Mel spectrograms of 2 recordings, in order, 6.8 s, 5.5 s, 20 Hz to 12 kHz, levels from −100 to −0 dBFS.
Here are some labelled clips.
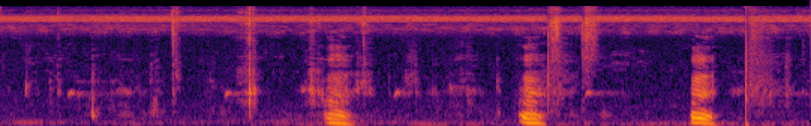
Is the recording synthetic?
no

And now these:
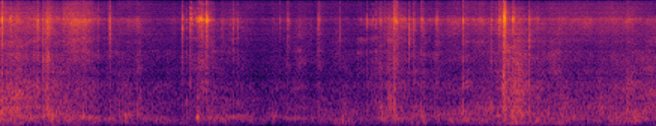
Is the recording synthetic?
yes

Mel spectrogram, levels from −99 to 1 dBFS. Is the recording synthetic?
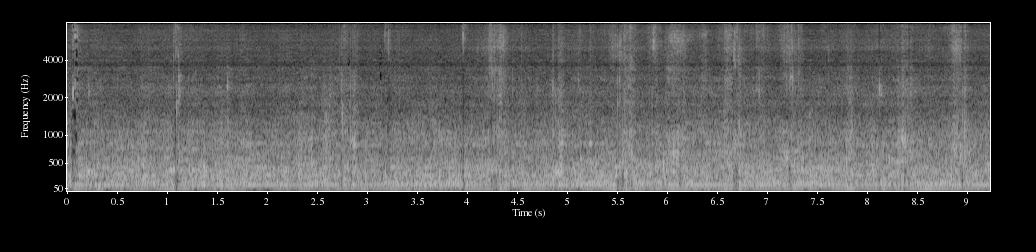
yes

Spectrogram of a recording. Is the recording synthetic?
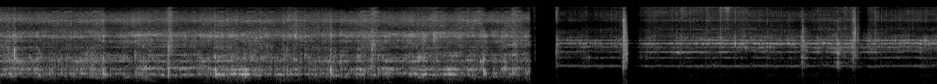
yes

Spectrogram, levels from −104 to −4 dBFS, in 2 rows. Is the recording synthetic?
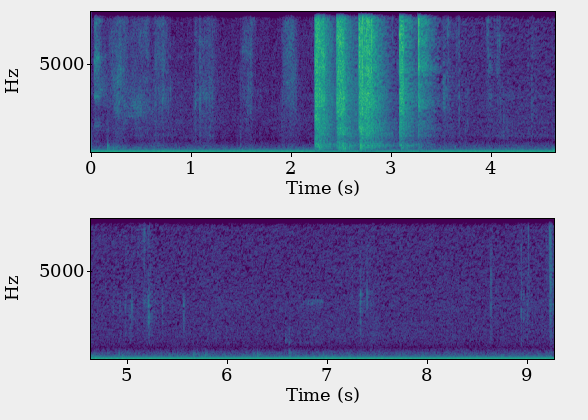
no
